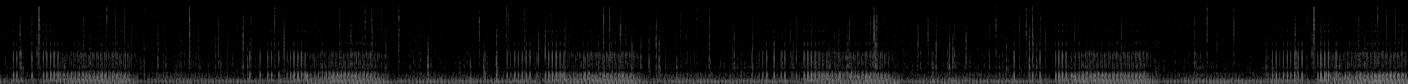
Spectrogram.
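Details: Sleepy cat purring by a cozy crackling fire, a steady low rumble breaking into phases roughly every two seconds, accompanied by constant snapping of burning wood.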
